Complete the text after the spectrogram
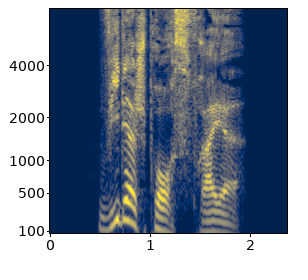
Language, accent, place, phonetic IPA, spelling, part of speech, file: German, Germany, Berlin, [ˈviːdɐʃpʁʊxsˌfʁaɪ̯ə], widerspruchsfreie, adjective, De-widerspruchsfreie.ogg
- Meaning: inflection of widerspruchsfrei: 1. strong/mixed nominative/accusative feminine singular 2. strong nominative/accusative plural 3. weak nominative all-gender singular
